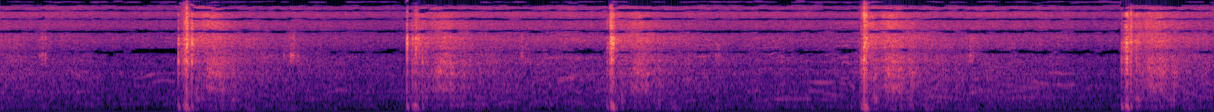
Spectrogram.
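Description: Fireworks going off: five sharp bangs roughly a second apart, each fading off in a noisy tail.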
